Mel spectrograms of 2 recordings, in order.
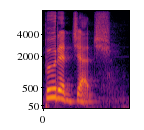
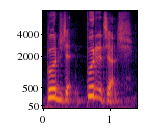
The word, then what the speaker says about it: Buttigieg: Buttigieg. Buttigieg.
